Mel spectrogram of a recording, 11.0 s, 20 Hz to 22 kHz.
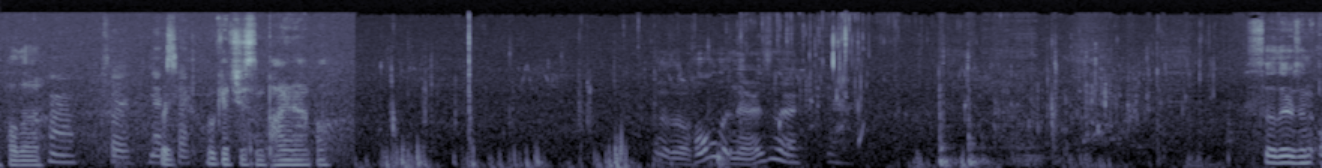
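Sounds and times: water lapping against canoe hull: 3.0 - 11.0.

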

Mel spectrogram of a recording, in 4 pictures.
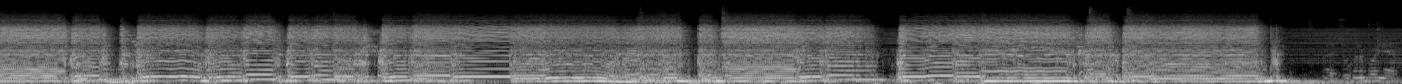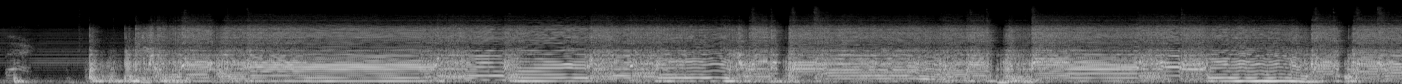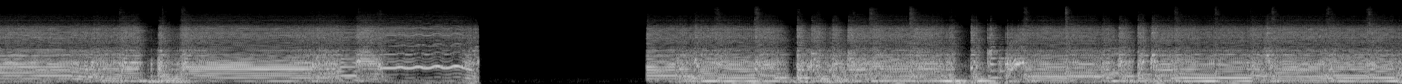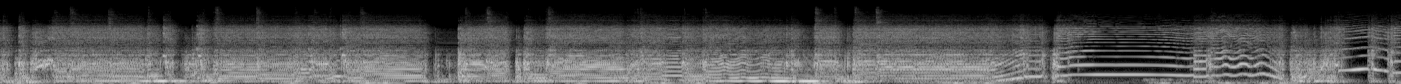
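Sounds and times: electric guitar playing: 0.0 - 32.9, 34.5 - 56.0.

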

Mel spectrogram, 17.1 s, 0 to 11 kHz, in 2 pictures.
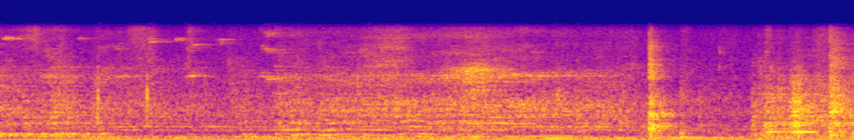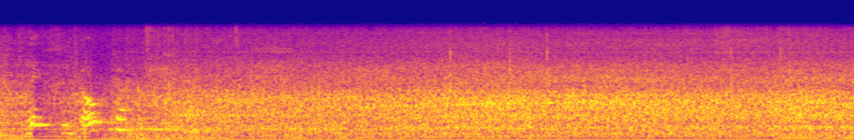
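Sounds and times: lift humming: 7.4 - 17.0.

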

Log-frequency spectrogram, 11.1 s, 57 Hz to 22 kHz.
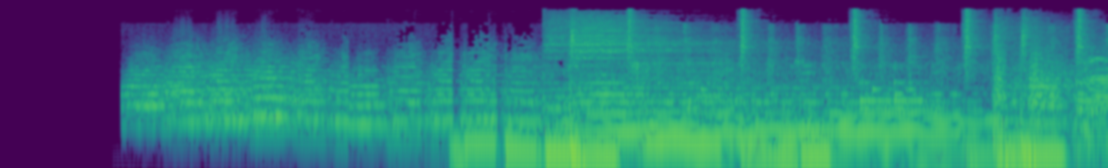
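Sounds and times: brass instruments sustained tone: 1.2 - 11.0.

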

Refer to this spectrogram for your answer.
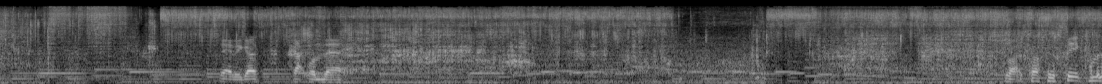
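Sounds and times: water splattering on paving: 0.0 - 6.8, 7.6 - 11.0
hose water spraying: 0.0 - 6.9, 7.5 - 11.0.

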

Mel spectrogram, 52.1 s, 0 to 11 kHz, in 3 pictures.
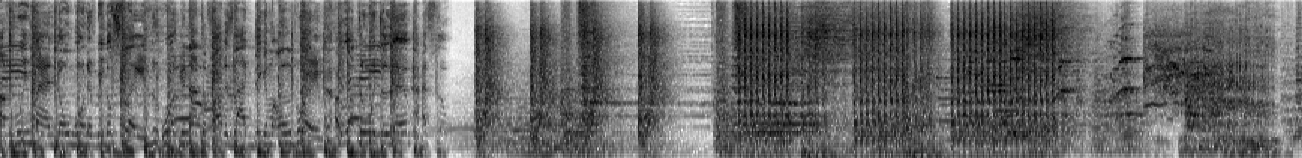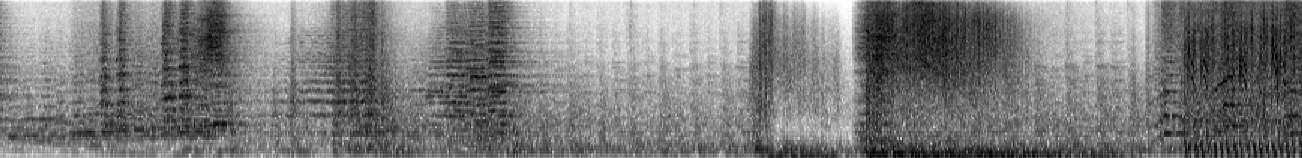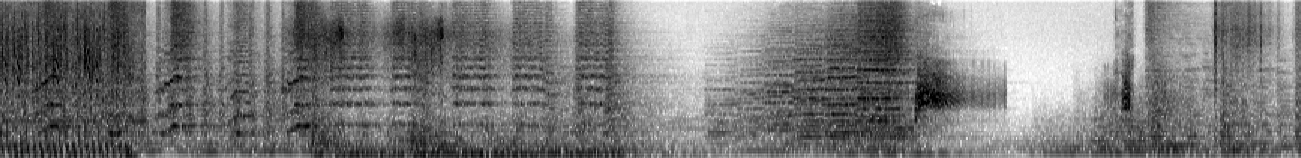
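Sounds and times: music: 0.0 - 47.6, 48.2 - 52.0
orchestral film score: 0.0 - 52.0
rapid automatic gunfire: 9.8 - 14.5, 33.1 - 36.7.

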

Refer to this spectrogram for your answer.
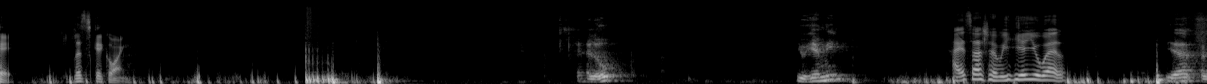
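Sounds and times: microphone rustling bumps: 0.3 - 4.1, 8.5 - 12.0
microphone handling knocks: 1.4 - 4.0, 8.5 - 9.7, 10.6 - 11.9.

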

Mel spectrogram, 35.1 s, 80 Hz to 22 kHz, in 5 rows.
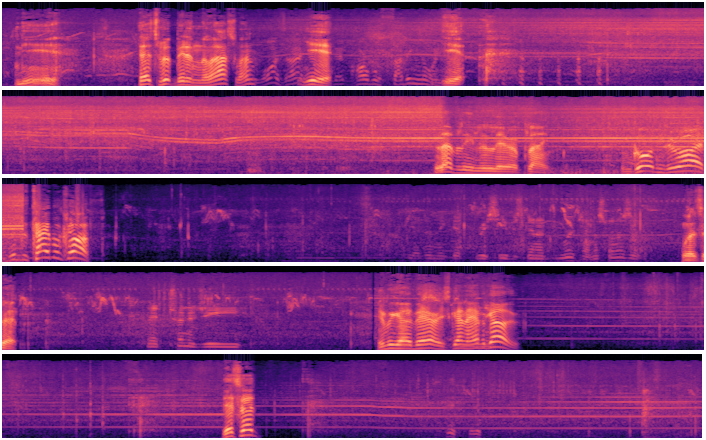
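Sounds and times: electric model plane motor buzzing: 0.0 - 14.8, 16.6 - 35.0.

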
